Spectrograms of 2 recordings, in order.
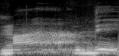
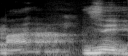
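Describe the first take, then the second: First: The second consonant is pronounced as a plain 'd'. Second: The second consonant is pronounced as a 'j'. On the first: The speaker calls it wrong. "হওয়ার কথা ছিল কি মা, মা দি" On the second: The speaker calls it right. "কিন্তু সেটা না হয় কি হবে? মা জি"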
